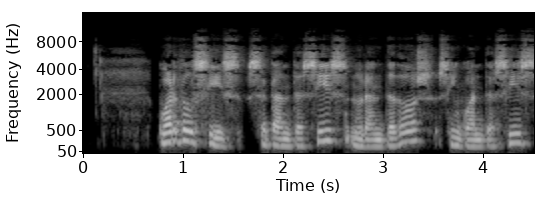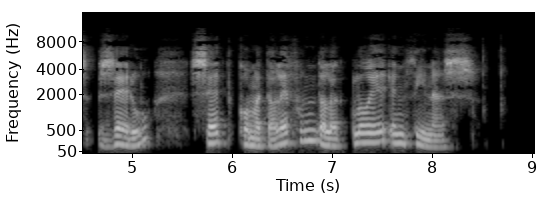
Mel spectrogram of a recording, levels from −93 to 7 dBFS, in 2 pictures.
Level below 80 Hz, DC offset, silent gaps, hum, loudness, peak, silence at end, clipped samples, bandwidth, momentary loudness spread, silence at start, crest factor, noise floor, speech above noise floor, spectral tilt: -76 dBFS; under 0.1%; none; none; -22 LUFS; -6 dBFS; 0.6 s; under 0.1%; 10 kHz; 8 LU; 0.15 s; 18 dB; -54 dBFS; 31 dB; -3.5 dB/octave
